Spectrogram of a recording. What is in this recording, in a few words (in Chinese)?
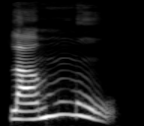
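"栏目", Chinese; HSK6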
